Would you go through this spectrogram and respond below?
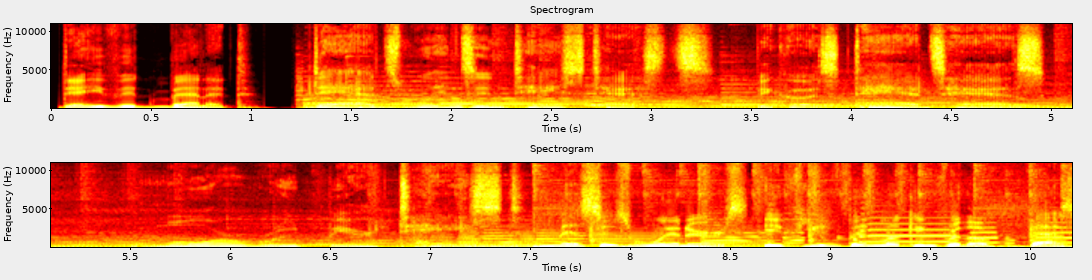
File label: commercials promos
